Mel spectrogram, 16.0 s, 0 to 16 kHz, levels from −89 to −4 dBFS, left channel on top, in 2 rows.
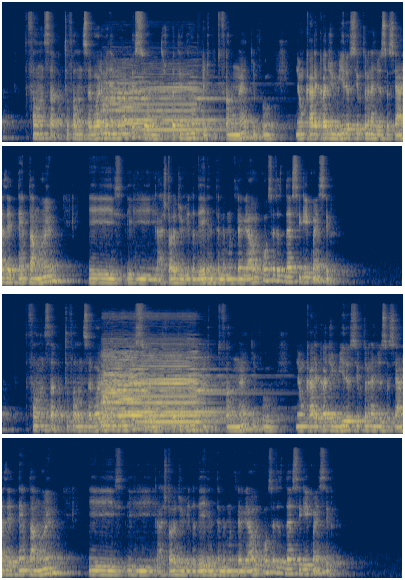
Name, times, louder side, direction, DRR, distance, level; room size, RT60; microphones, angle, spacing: voice 1, 0.5-5.5 5.9-9.2 9.7-14.6, left 1 dB, 60° left, 6 dB, 1.8 m, -28 dB
sound 1, 1.9-4.8, right 6 dB, 75° right, 0.6 m, -25 dB
10.5 x 7.8 x 6.3 m, 0.92 s
head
